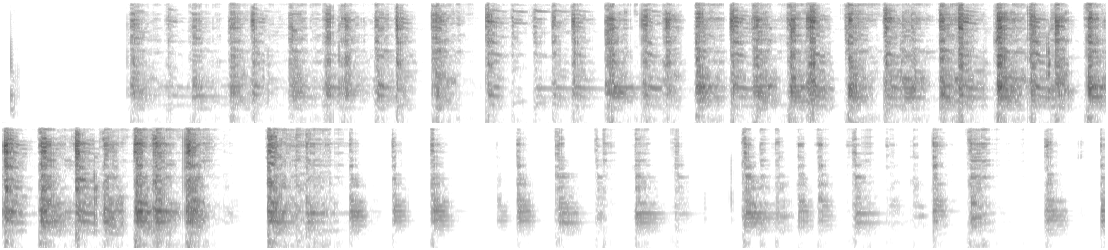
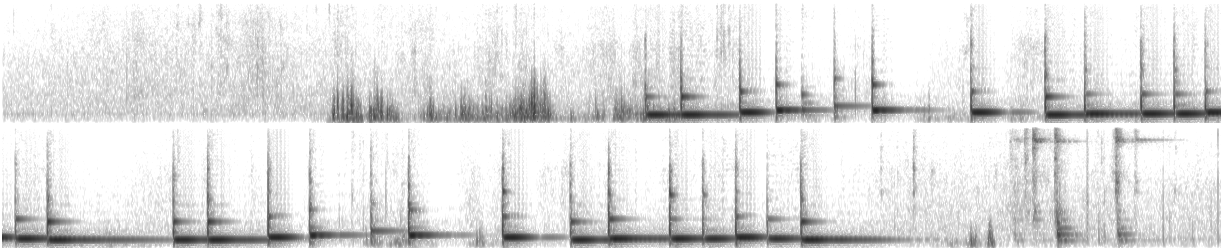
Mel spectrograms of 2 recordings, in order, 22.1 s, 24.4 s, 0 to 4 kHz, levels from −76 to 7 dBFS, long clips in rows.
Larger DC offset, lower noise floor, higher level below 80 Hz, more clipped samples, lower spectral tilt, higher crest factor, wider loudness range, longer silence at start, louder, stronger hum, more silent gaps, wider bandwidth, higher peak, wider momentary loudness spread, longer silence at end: neither; first, -86 dBFS vs -53 dBFS; second, -66 dBFS vs -48 dBFS; neither; second, 2.5 dB/octave vs -12.5 dB/octave; first, 26 dB vs 16 dB; about the same, 16 LU vs 15 LU; second, 0.1 s vs 3.3 s; second, -30 LUFS vs -17 LUFS; neither; neither; about the same, 4 kHz vs 4 kHz; second, -8 dBFS vs -2 dBFS; about the same, 19 LU vs 19 LU; second, 0 s vs 0.8 s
